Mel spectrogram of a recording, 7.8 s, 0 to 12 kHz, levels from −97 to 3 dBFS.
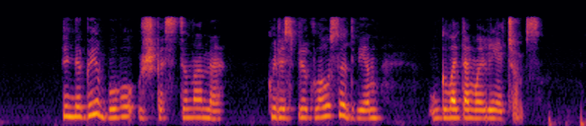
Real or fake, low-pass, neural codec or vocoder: fake; 7.2 kHz; codec, 16 kHz, 2 kbps, FunCodec, trained on LibriTTS, 25 frames a second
